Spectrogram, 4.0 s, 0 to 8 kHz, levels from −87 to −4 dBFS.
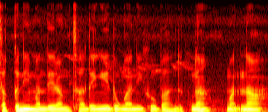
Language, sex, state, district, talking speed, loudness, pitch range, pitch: Garo, male, Meghalaya, West Garo Hills, 75 wpm, -16 LUFS, 90-105 Hz, 100 Hz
